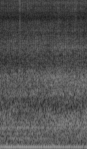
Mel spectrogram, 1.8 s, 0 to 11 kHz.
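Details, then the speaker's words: 2010 Ford Fiesta Zetec diesel from Copart, about 82,500 miles, just started, oil light on and due a service: steady even diesel idle clatter with no knocks, misses or rattles; engine sounds fine. "the engine sounds fine the fan's cutting"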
